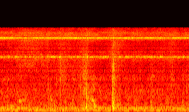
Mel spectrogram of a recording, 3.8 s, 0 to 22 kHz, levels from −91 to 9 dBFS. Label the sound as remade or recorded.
remade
